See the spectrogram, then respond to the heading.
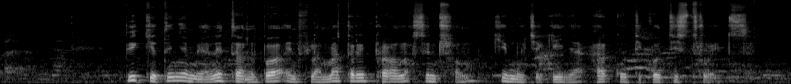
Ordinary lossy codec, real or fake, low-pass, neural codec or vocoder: none; fake; none; vocoder, 44.1 kHz, 128 mel bands, Pupu-Vocoder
